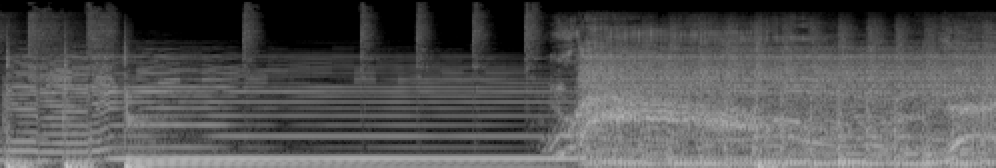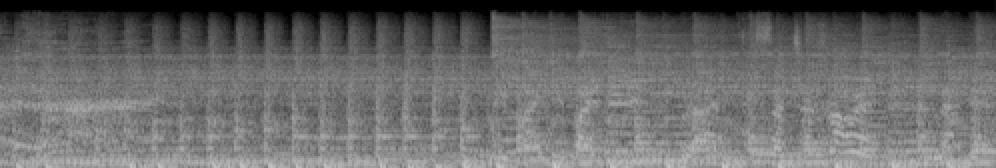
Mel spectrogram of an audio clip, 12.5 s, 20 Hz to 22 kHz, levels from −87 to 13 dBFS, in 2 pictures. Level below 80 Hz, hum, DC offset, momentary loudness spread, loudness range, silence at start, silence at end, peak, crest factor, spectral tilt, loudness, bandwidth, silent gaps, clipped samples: -26 dBFS; none; under 0.1%; 8 LU; 6 LU; 0 s; 0 s; -2 dBFS; 16 dB; -5 dB/octave; -19 LUFS; 17 kHz; none; under 0.1%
